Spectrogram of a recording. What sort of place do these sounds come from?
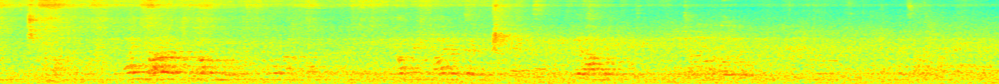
subway station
